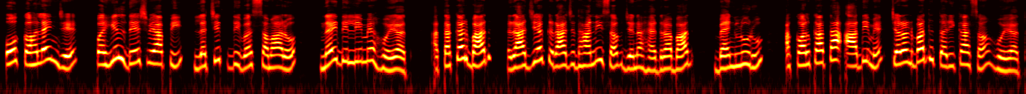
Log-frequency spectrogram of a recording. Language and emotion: Maithili, neutral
